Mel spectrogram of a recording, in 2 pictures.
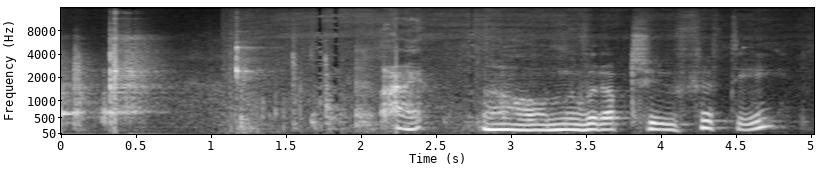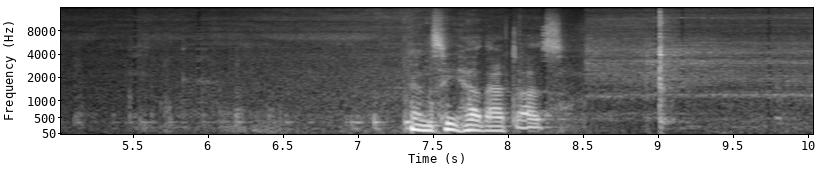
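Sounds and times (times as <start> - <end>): compressed air hissing: 0.8 - 10.0.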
